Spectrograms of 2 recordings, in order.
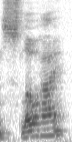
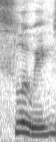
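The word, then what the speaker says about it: Sloughi: B the English foxhound, C the North African Slohai. Am I pronouncing that right? I think it's Slooh.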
